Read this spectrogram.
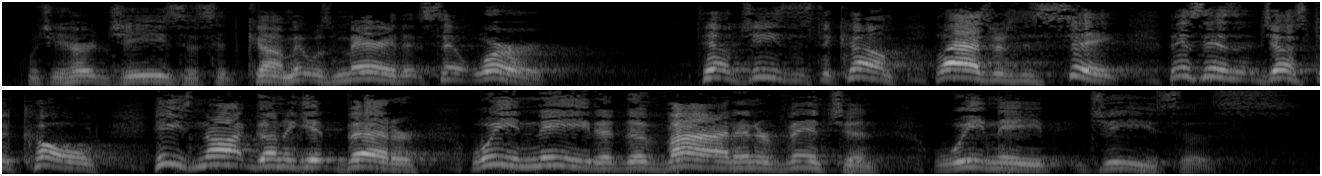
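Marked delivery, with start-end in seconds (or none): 3.5-13.1 voicing Mary's urgent message, a bit louder and higher; urgent plea. Sister sending word to Jesus, urgent plea. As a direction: plead for help as the anxious sister.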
